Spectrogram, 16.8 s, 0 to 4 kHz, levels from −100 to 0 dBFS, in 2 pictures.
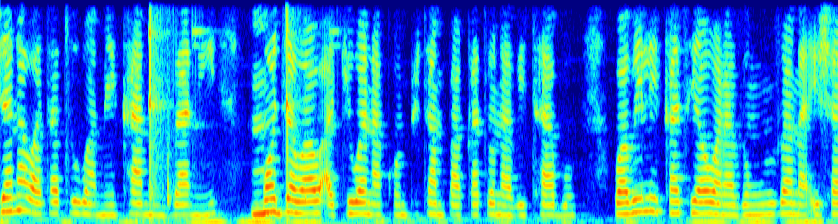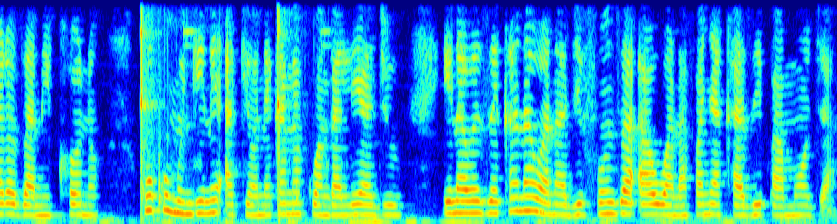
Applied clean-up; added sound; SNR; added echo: none; Shatter; 10 dB; none.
